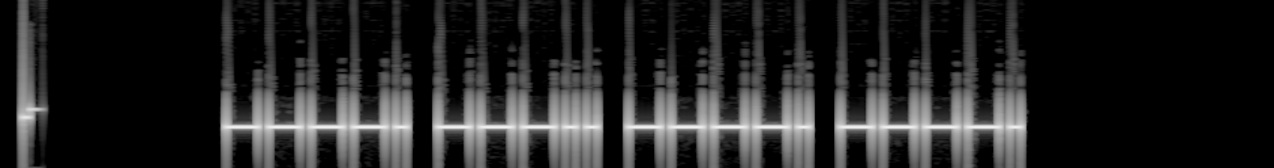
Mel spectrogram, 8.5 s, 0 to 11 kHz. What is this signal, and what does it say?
Morse code, heard as a keyed tone, about 17 wpm, 700 Hz. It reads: 9899
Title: Numbers - 4-Digit 17wpm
